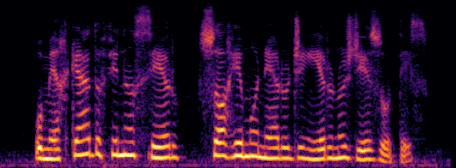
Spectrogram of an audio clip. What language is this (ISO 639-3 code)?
por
